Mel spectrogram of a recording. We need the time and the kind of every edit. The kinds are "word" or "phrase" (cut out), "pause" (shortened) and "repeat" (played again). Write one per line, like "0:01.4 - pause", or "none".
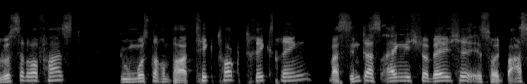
0:02.7 - phrase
